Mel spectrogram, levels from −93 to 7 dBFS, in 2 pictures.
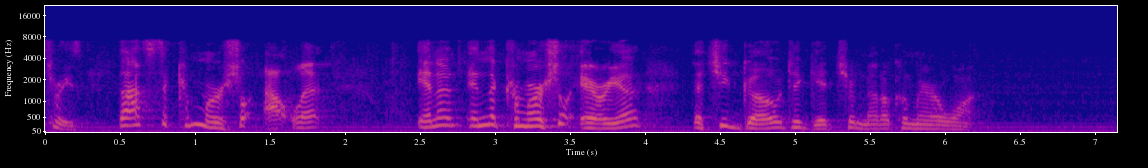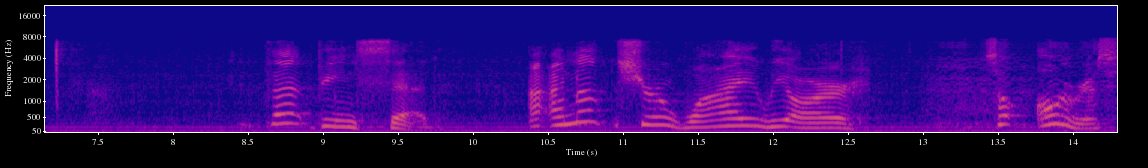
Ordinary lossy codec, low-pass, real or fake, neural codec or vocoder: Opus, 16 kbps; 7.2 kHz; real; none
